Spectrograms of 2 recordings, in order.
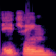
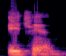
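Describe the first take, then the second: First: The second syllable sounds like 'chain'. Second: The second syllable sounds like 'chan'. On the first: The speaker calls it wrong. "not Chain" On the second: The speaker calls it right. "he wants us to pronounce his name A Chan"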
